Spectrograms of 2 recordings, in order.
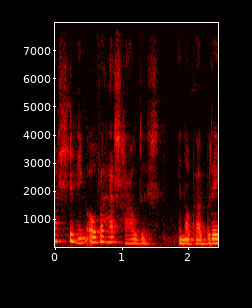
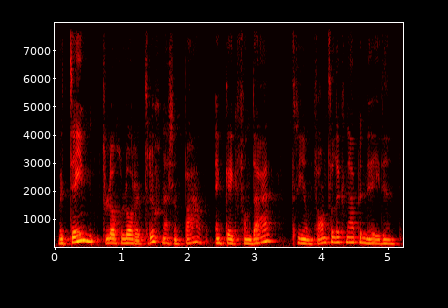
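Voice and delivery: ordinary delivery, nothing marked

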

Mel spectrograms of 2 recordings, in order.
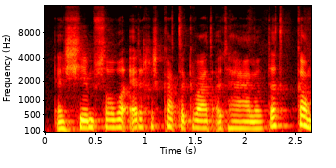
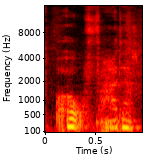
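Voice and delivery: put-on much softer, hushed child's voice; soft whisper; 8 dB quieter than usual. A narrator's reading. Lotje whispers to her father, soft and moved. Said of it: "fluisterde Lotje zacht".

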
